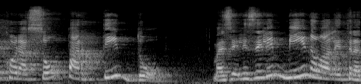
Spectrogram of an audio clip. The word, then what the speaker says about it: partido: que você escuta então ele cantou ou coração Partio que é coração partido mas ele não pronúncia o d ele aspira Essa d então é coração Partio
